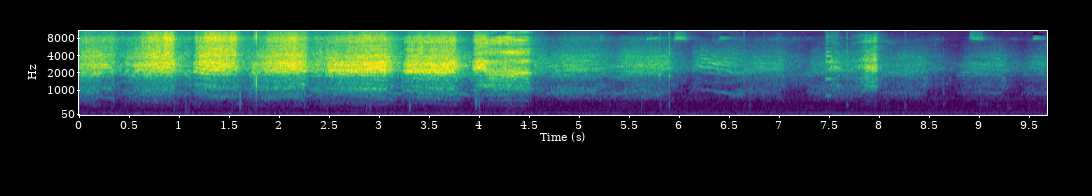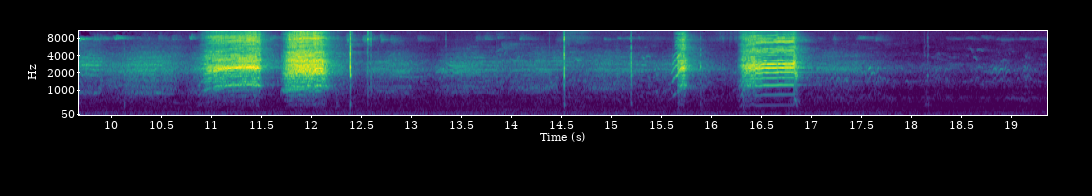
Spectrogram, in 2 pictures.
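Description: Wild birds in eucalyptus bush giving loud, harsh calls through the first four seconds, then further separate bursts of calling later on.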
